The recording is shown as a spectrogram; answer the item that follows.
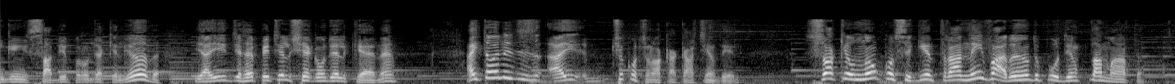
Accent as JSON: {"language": "Portuguese", "town": "Serra do Ramalho", "region": "Bahia", "country": "Brazil", "tie": "born or raised there", "said": "Eu sou natural daqui mesmo, da Bahia, de um lugar conhecido por Serra do Ramalho."}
